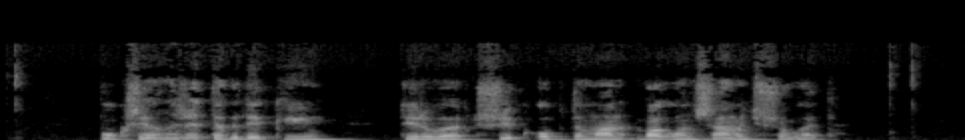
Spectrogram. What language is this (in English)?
Mari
